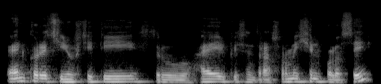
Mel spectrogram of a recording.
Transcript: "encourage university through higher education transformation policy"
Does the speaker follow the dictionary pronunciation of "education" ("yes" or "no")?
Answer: no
